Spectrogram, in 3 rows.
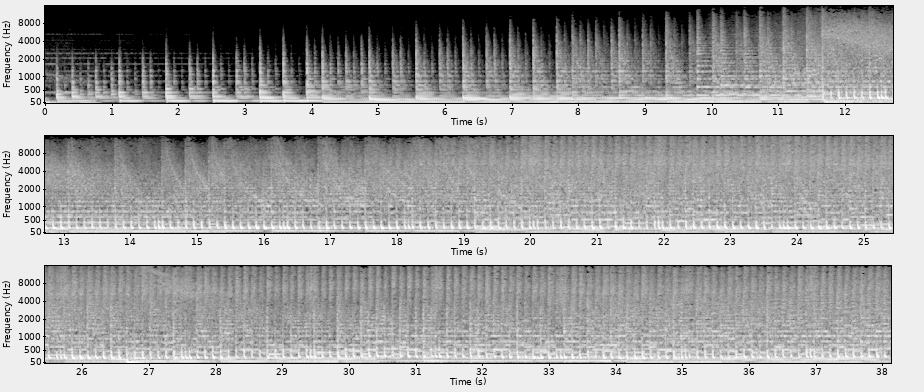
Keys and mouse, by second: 0.6 click, 2.0 click, 5.8 click, 6.8 click, 15.1 click, 18.1 click, 19.9 click, 21.3 click, 21.9-23.7 typing, 22.8 click, 25.6 click, 25.8 click, 27.2 click, 28.3 click, 31.3 click, 35.6 KP_3, 35.9 Return, 37.6 Return, 37.9 click.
